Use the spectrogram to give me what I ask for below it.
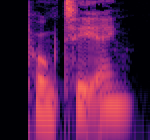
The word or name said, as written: punktering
